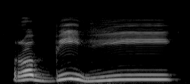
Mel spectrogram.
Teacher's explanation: ہی کو ہم نے ایک الف کے برابر کھینچنا ہے کیونکہ یہاں پہ کھڑی زیر ہے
